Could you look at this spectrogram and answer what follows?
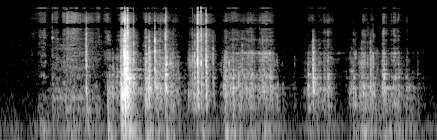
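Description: Handling noise from the multimeter's case and lid: a series of light clicks and knocks, the loudest about one and a half seconds in, with fainter rattling between them.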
